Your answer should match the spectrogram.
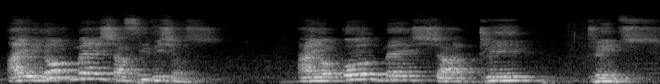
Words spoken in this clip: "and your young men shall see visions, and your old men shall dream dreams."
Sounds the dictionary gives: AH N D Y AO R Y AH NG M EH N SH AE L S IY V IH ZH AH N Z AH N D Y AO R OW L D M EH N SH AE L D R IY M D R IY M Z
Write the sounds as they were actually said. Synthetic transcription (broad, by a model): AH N Y AO Y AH NG M EH N SH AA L S IY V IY SH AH N S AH N Y AO OW L D M EH N SH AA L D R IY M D R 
